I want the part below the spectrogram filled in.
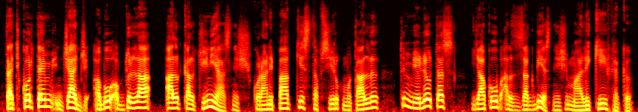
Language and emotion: Kashmiri, neutral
